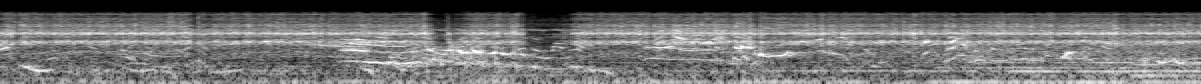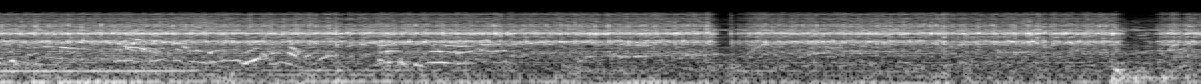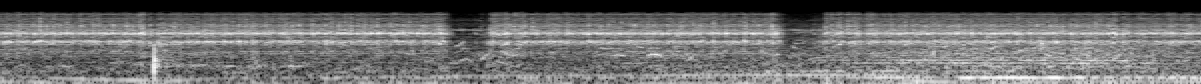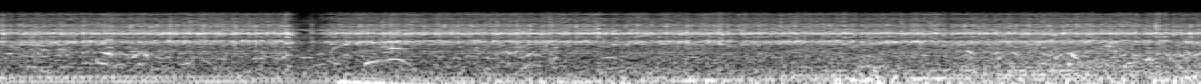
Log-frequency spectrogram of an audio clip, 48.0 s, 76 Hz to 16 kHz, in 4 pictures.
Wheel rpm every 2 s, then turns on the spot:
60, 140, 90, 100, 120, 140, 150, 160, 140, 130, 130, 130, 120, 150, 110, 150, 110, 160, 140, 130, 140, 150, 130, 140.
none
